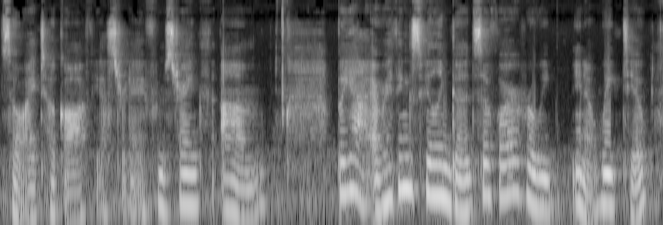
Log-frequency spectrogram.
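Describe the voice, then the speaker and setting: Someone is whispering at a moderate pace. Noticeable background noise sits behind the voice. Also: woman. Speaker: fitness vlogger and trainer. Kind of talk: casual vlog.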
